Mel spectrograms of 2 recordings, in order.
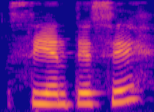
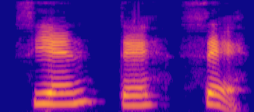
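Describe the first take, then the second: First: Said in the usual way. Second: "Siéntese" broken into sien, te, se, SIEN stressed; loud, separated syllables of "Siéntese", stress on the first; syllable-by-syllable stress demo. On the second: Shown as a demonstration. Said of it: "So it's one, two, third from the last syllable".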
